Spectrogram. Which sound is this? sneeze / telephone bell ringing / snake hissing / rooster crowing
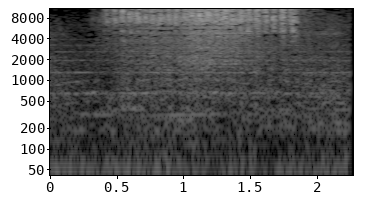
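snake hissing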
